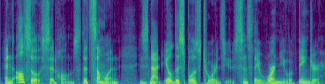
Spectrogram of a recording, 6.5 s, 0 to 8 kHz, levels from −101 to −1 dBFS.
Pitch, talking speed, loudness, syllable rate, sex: 135 Hz, 165 wpm, -21 LUFS, 4.7 syllables/s, male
